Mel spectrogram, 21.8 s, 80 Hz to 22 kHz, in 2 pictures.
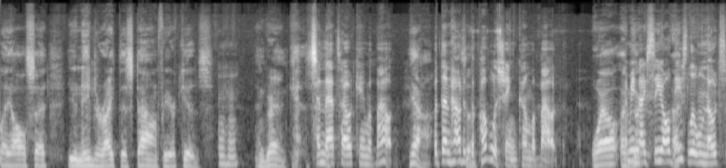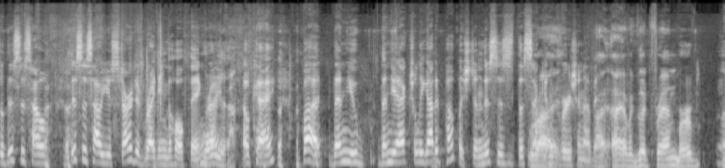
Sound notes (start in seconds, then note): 13.8 chuckles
